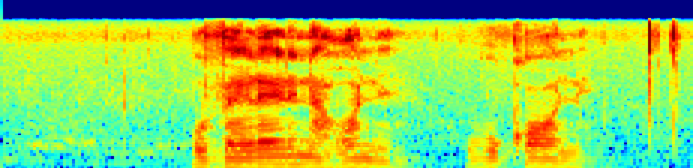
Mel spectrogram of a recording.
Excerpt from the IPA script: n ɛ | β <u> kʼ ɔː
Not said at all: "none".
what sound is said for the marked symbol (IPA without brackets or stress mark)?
u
